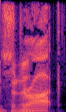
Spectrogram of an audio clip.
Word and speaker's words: Strzok: Paige is the mistress of Peter, is it Stork? Is that how you pronounce it? – Strzok.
